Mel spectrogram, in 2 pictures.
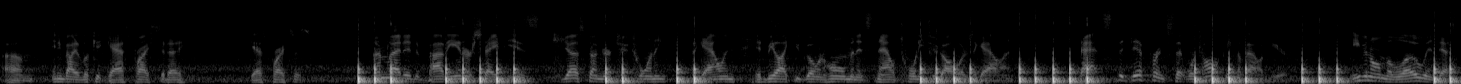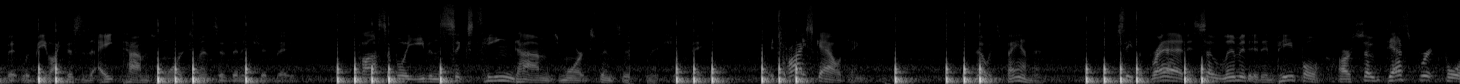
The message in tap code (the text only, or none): PG USGLQ NCR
